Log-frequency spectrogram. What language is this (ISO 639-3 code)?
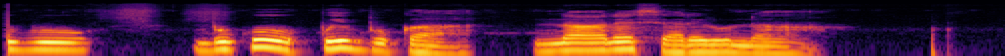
bba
